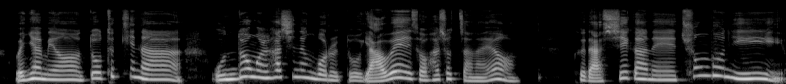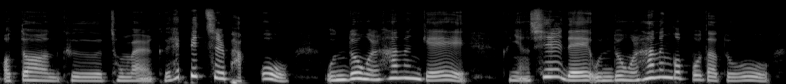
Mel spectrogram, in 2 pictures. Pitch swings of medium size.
No: wide, 7.2 semitones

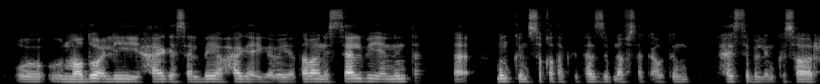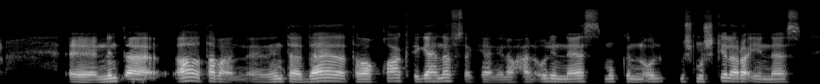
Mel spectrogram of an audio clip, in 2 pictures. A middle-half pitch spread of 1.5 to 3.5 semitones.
Yes: average, 3.0 semitones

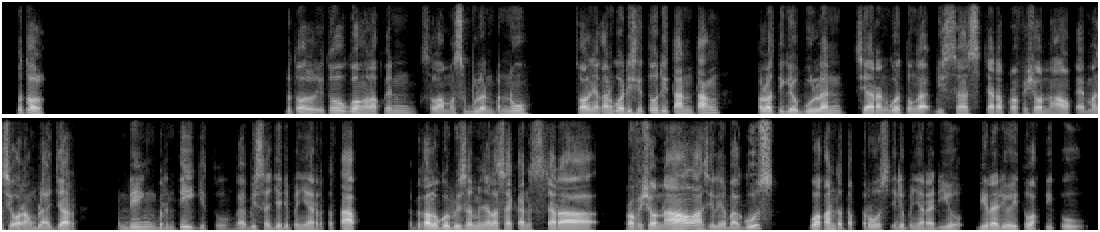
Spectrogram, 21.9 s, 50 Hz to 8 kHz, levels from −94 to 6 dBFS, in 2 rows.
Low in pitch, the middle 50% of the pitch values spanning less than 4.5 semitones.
Yes: low, 120 Hz; average, 3.5 semitones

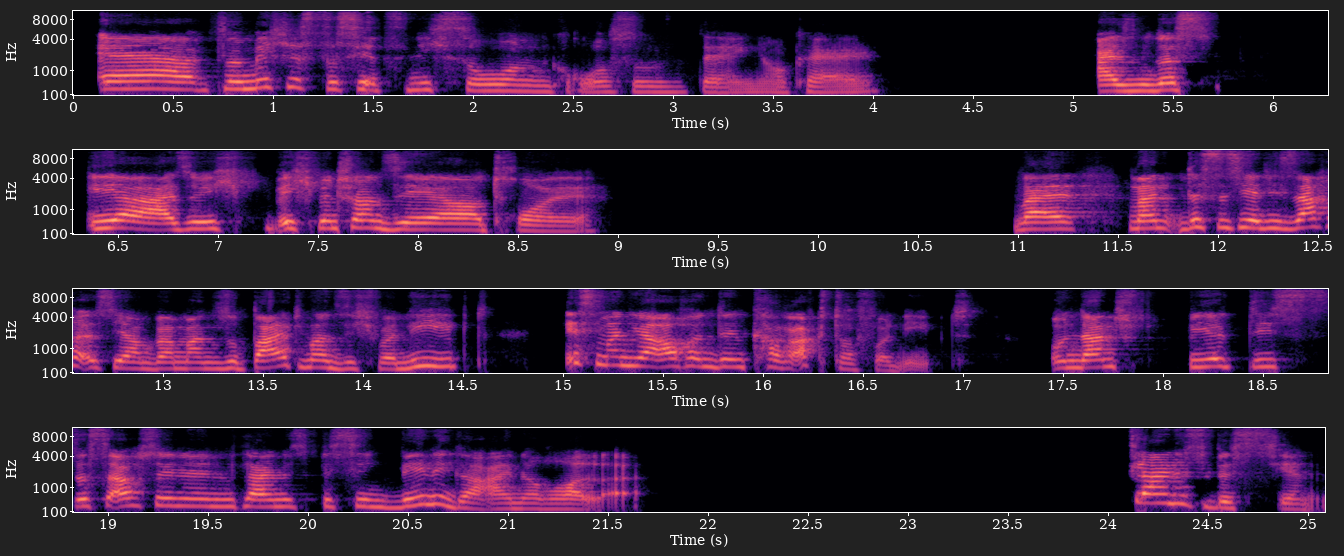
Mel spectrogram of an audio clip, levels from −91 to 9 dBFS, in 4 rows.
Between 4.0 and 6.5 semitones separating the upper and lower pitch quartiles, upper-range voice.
Yes: average, 4.3 semitones; high, 235 Hz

